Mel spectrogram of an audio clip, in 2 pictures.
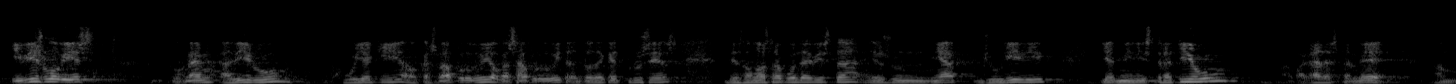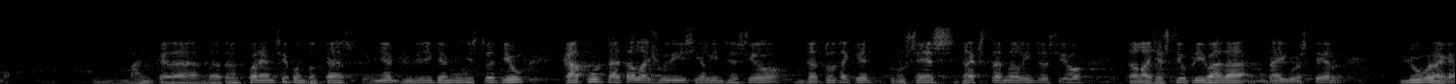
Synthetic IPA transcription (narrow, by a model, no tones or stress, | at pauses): iβ̞izluβ̞ist̪ | t̪urnɛməðiɣu | əβujəkiəlˠkəzβapɾuðuit̪ɔlkəsapɾuðuit̪ənt̪ot̪əkɛt̪̚pɾusesd̪ezðəlˠnɔst̪ɾəpund̪əβ̞ist̪əezunɲat̪̚ʒuɾiðikiəd̪minist̪ɾət̪iw | əβəɣaðəst̪əmbe | əm | aŋkəðəd̪ət̪ɾənspəɾɛnsiəpɾoənt̪ot̪̚kazuɲat̪ʒuɾiðikiəd̪minist̪ɾət̪iwkapuɾt̪at̪ələʒuðisiəlid͡zəsioðət̪ot̪əkɛt̪̚pɾusɛzd̪əkst̪ərnəlid͡zəsio | ðələʒəst̪iopɾiβ̞aðəd̪ajɣwəst̪ɛr | ʎuβɾəɣa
